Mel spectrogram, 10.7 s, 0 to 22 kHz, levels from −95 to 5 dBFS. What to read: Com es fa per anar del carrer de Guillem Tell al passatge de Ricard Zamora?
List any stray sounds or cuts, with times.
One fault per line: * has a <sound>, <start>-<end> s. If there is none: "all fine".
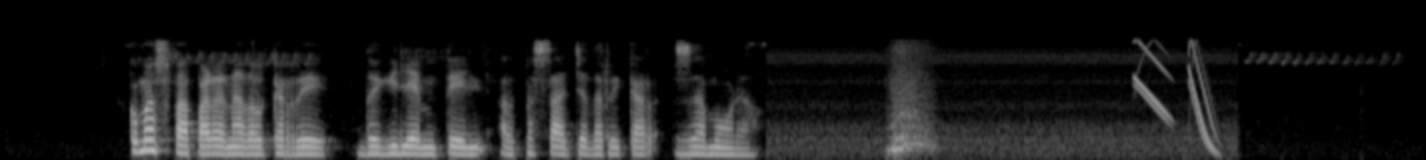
* has a whoosh, 6.6-7.1 s
* has a chirp, 8.5-9.2 s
